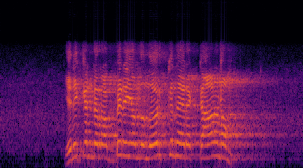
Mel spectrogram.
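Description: A man speaks with feeling into a microphone, with echo.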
